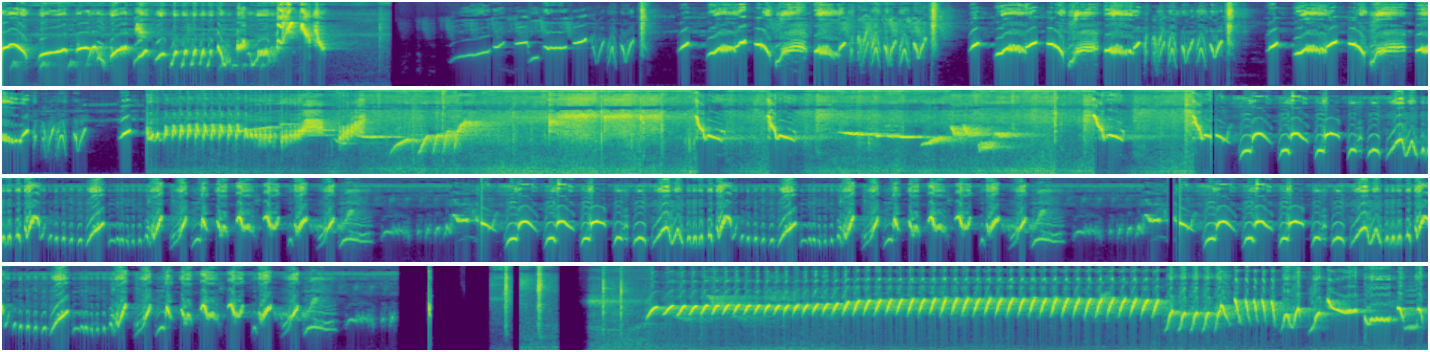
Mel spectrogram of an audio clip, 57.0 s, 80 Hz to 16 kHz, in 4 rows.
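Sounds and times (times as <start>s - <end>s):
bird singing whistled phrases: 0.0s - 3.4s, 4.4s - 46.8s, 49.0s - 57.0s
low rushing noise: 15.7s - 26.4s, 48.0s - 57.0s.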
